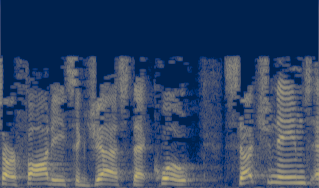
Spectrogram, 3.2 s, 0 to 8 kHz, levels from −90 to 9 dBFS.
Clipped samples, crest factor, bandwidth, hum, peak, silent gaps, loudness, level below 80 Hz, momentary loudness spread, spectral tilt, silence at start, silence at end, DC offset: under 0.1%; 16 dB; 5.8 kHz; none; -6 dBFS; none; -23 LUFS; -70 dBFS; 8 LU; -8 dB/octave; 0 s; 0 s; under 0.1%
